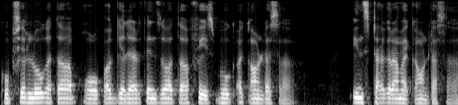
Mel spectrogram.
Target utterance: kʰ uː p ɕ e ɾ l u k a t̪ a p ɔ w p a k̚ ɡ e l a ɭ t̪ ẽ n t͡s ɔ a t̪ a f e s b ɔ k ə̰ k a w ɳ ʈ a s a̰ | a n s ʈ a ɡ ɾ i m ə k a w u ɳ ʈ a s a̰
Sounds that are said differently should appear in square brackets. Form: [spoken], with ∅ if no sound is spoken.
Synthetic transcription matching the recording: kʰ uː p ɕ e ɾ l [o] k a t̪ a p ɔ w p a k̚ ɡ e l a [ɾ] t̪ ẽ n t͡s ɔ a t̪ a f e s b [u] k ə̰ k a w ɳ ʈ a s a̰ | [i] n s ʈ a ɡ ɾ [a] m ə k a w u ɳ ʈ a s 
